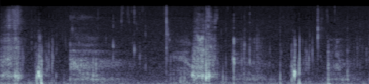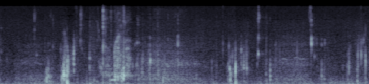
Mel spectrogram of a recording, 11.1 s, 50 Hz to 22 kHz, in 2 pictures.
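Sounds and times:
wet chewing and slurping: 0.0s - 0.9s, 1.6s - 11.0s
lip smacks: 10.2s - 11.0s.

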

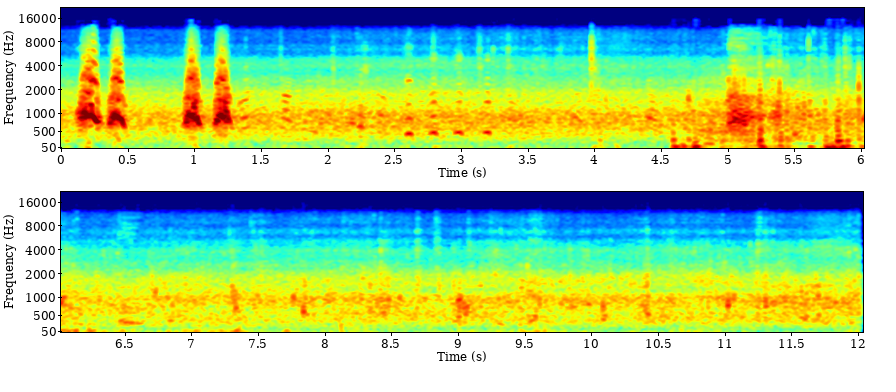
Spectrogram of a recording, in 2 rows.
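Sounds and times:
boat buffeting and splashing: 0.0s - 12.0s
rushing water and wind: 0.0s - 12.0s
dog barking: 0.2s - 1.4s.

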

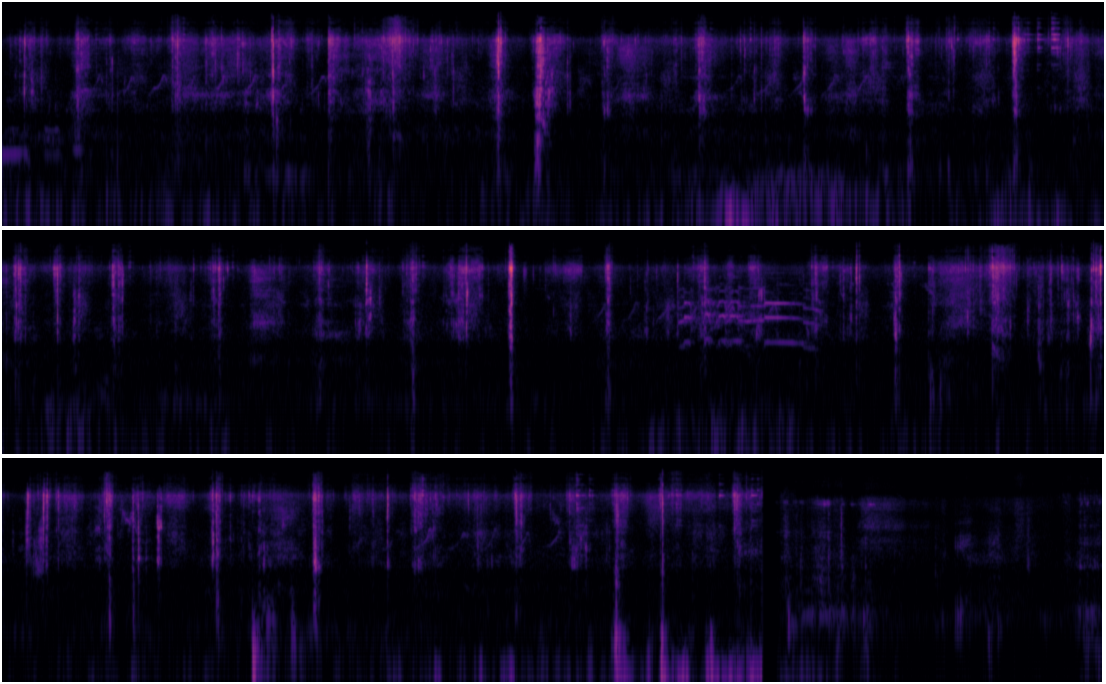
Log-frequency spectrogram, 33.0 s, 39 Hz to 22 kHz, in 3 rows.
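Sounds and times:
hand kneading dough in metal pot: 0.0s - 29.7s
chicken calling: 17.8s - 19.3s.

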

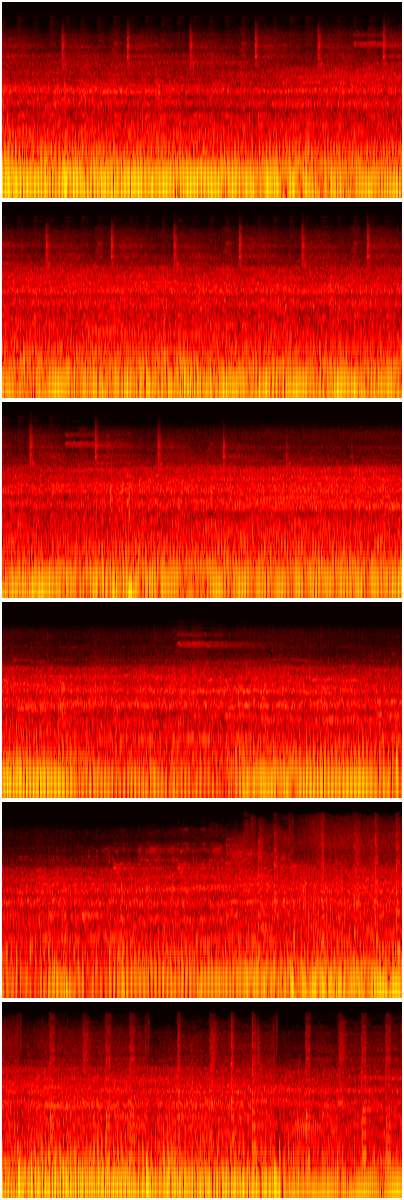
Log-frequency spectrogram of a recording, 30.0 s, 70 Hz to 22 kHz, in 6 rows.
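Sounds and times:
atv engine running: 0.0s - 30.0s
sharp ticks: 23.1s - 30.0s.

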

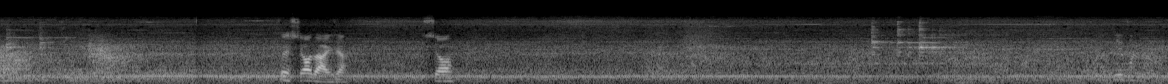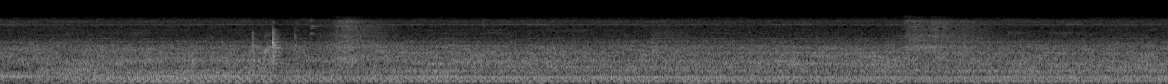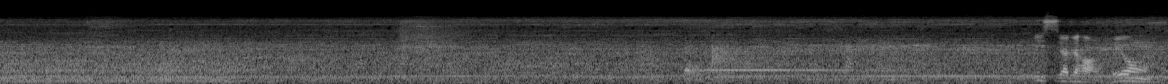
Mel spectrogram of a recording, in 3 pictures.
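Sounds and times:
higher steady tone: 30.2s - 33.2s.

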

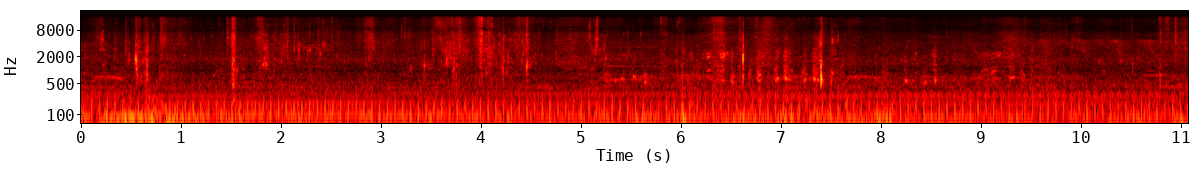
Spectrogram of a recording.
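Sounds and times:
sharp splashes and clicks: 0.0s - 5.3s
low steady rumble: 0.0s - 11.0s
water sloshing and splashing: 0.0s - 11.0s.

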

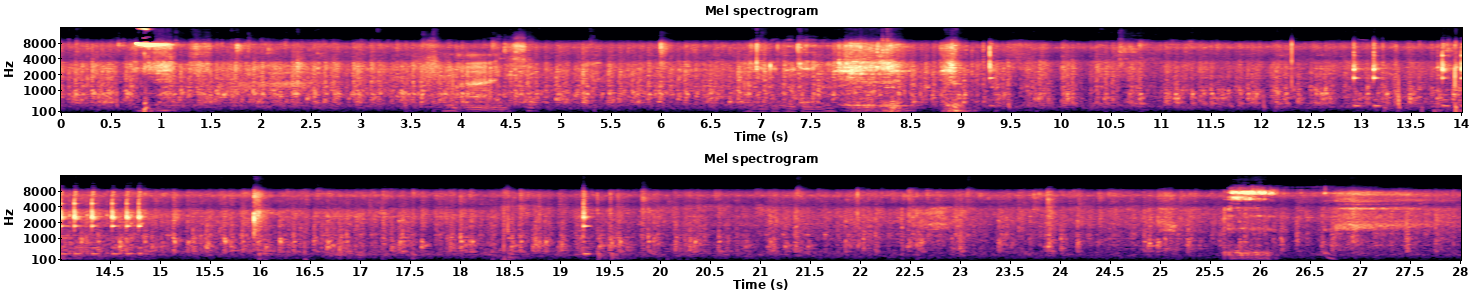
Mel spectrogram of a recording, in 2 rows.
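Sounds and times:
scattered clicks: 12.2s - 20.7s.

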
